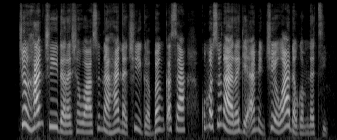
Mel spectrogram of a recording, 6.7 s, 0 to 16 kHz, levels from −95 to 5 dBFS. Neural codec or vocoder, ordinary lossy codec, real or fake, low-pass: vocoder, 44.1 kHz, 128 mel bands, Pupu-Vocoder; AAC, 96 kbps; fake; 14.4 kHz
